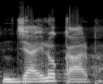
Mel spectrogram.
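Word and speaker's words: xylocarp: जाइलोकार्प पढ़ेंगे। एक्स वाई से पढ़ेंगे जाई। क्या पढ़ेंगे? जाई। एल ओ से पढ़ेंगे लो और सी ए आर पी को हम पढ़ेंगे कार्प। तो लिखा गया है जाइलोकार्प।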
